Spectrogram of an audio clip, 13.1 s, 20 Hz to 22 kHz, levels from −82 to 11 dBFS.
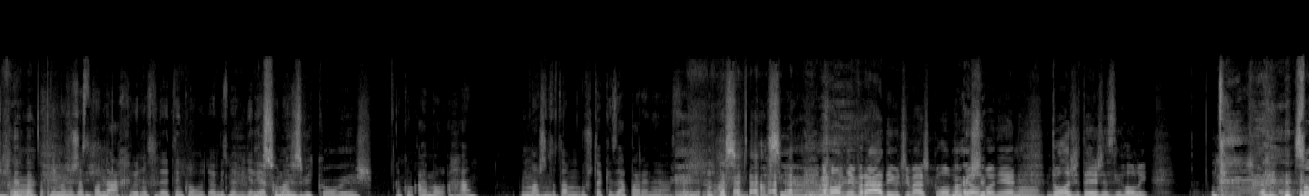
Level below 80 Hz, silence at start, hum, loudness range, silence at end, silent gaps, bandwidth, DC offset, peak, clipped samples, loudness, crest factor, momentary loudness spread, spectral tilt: -62 dBFS; 0 s; none; 8 LU; 0 s; none; 16 kHz; under 0.1%; -10 dBFS; under 0.1%; -30 LUFS; 20 dB; 10 LU; -5 dB/octave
